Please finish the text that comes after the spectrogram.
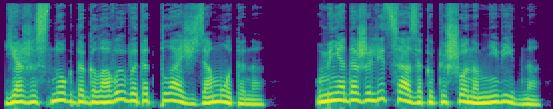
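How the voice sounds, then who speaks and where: Lady doing a scared young student girl, hushed and anxious, dark mellow voice. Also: on the low side, expressive, a little fast, dry recording, studio quality. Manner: whispering, anxious. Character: frightened young woman student out at night.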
